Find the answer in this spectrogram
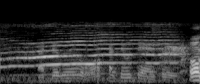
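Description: A young child's long, high-pitched held call, rising slightly and lasting nearly two seconds, with adults talking underneath.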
